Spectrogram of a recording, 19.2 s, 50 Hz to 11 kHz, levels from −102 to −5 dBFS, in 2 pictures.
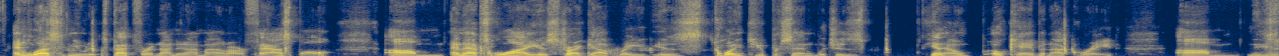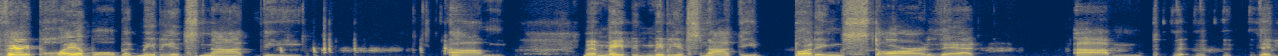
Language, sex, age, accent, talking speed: English, male, 40-59, American, 165 wpm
